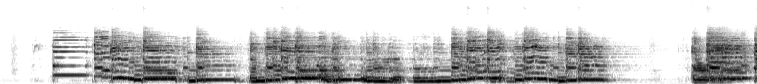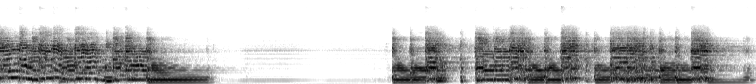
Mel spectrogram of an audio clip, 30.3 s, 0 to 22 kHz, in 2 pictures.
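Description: Suhr Classic electric guitar played through a Dr Z Maz 8 valve amp head, in three phrases of chords with a moving bass line. The playing pauses briefly about twelve seconds in and again around twenty seconds, with a faint ring left over in the second gap.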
